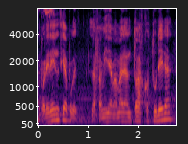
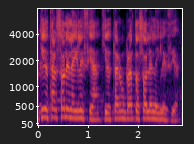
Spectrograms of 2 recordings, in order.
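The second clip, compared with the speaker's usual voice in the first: retold insistence, higher and quicker; raised pitch, politely insisting; insistent repeat; 7 semitones higher, faster than usual. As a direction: press the request on a baffled listener. Repeats request to astonished secretary.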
